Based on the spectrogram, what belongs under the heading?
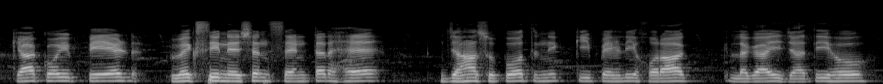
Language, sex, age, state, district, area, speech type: Urdu, male, 18-30, Bihar, Purnia, rural, read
